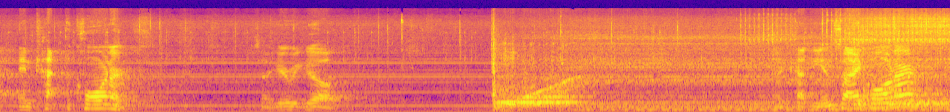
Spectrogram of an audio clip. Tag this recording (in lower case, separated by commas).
speech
